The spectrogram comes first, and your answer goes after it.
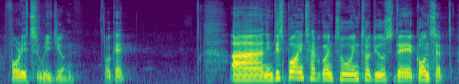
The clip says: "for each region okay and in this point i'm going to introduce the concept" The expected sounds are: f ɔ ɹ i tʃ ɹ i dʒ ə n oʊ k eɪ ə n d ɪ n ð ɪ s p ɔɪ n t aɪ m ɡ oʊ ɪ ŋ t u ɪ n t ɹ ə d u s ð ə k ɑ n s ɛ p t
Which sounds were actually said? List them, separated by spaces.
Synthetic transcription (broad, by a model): f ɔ ɹ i s ɹ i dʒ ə n oʊ k eɪ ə n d ɪ n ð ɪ s p ɔɪ n t aɪ m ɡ oʊ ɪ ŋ t u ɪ n t ɹ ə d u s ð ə k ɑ n s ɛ p t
